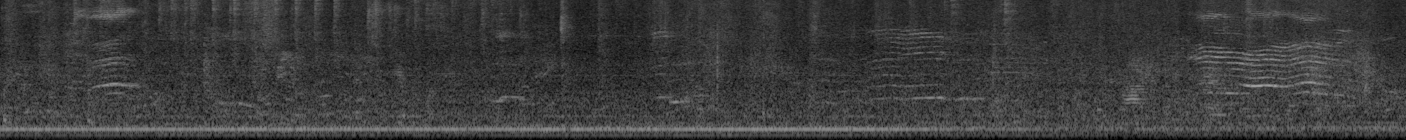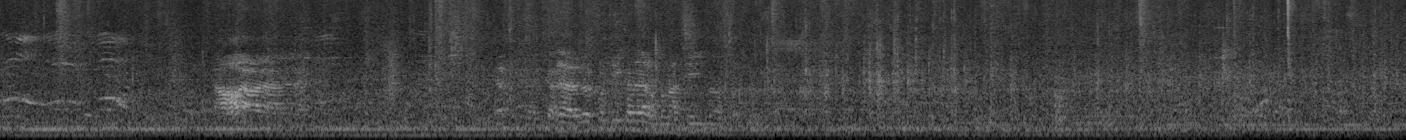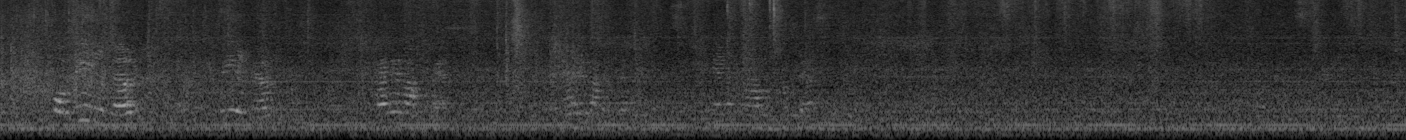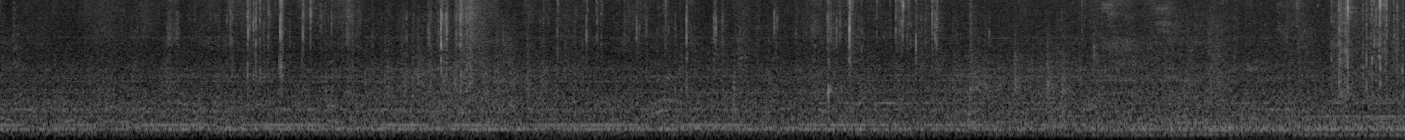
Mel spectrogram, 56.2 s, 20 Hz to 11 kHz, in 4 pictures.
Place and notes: ekholmen, supermarket - ekholmen, supermarket (2)
Linköping, Sweden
